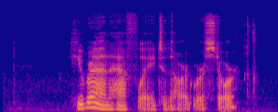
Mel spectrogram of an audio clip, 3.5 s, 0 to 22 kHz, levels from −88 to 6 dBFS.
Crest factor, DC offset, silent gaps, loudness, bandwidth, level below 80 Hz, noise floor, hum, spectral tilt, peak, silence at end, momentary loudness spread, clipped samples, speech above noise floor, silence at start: 18 dB; under 0.1%; none; -27 LUFS; 13.5 kHz; -58 dBFS; -65 dBFS; none; -5.5 dB/octave; -10 dBFS; 0.3 s; 11 LU; under 0.1%; 38 dB; 0.9 s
